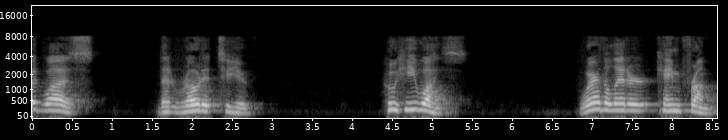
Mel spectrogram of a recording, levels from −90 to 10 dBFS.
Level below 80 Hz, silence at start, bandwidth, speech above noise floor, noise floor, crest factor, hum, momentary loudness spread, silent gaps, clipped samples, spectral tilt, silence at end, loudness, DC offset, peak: -66 dBFS; 0 s; 8.2 kHz; 60 dB; -79 dBFS; 20 dB; 60 Hz at -55 dBFS; 15 LU; none; under 0.1%; -7 dB/octave; 0 s; -20 LUFS; under 0.1%; -2 dBFS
